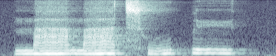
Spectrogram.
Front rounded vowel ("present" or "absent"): present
